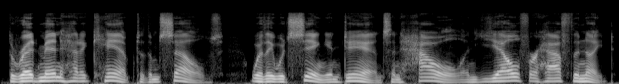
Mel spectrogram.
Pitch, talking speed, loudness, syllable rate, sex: 130 Hz, 225 wpm, -18 LUFS, 4.6 syllables/s, male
